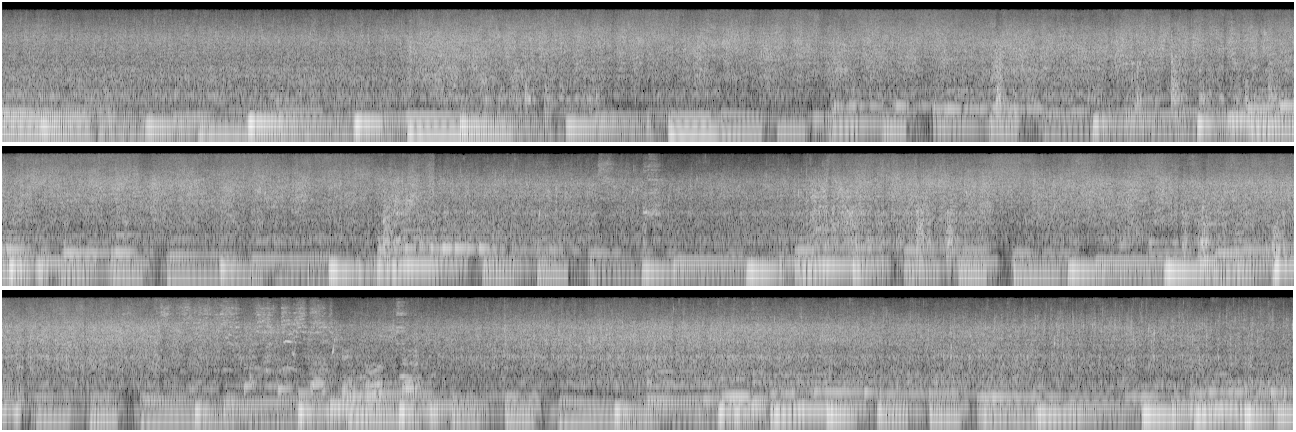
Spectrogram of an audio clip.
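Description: Stir-fried eggplant, ground pork and vegetables sizzling steadily in a thickening sauce in a frying pan, with a few light clicks.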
